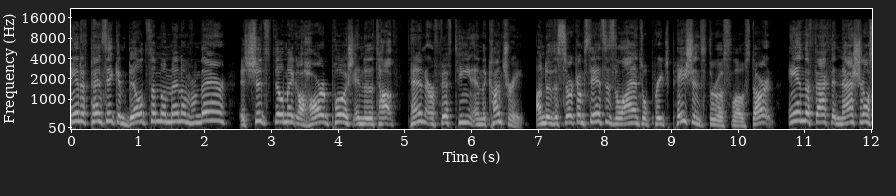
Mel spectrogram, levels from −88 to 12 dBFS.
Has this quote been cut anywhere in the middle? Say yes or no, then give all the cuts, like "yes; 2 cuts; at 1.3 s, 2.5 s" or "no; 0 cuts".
yes; 3 cuts; at 2.4 s, 6.9 s, 10.6 s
